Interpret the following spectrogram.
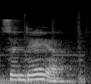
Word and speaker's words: Zendaya: Is it Zendaya or Zendaya? I never know. I feel like I always say it wrong. I'm gonna look it up. I feel like I've heard it both ways. Zendaya. That was right, of course.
